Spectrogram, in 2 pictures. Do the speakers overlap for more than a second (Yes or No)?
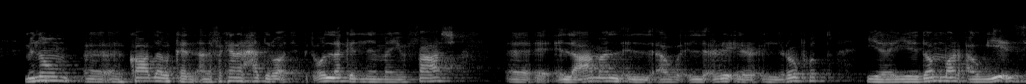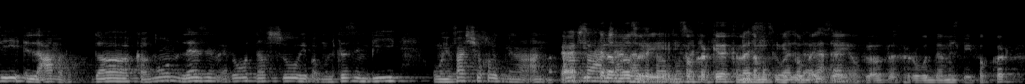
Yes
